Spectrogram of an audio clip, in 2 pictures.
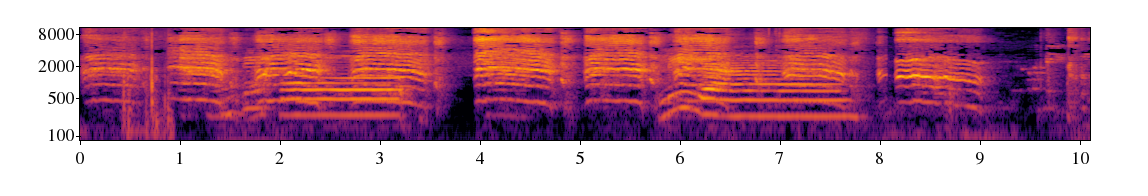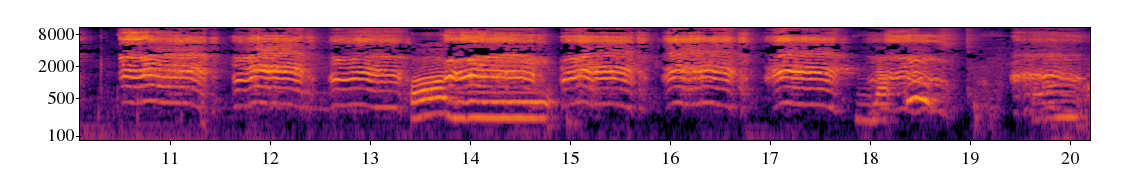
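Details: Newborn crying just after a normal spontaneous vaginal delivery in hospital with midwife-led support: strong, repeated crying bursts with brief breaths between them, a vigorous normal newborn cry.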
